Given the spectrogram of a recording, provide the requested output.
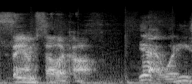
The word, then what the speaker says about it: Selikoff: How do you pronounce that? It's Sam Selikoff.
